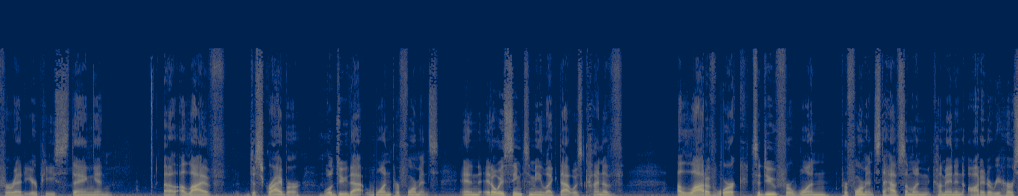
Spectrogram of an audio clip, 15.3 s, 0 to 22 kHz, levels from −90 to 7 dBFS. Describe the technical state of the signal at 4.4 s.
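Nothing at 4.4 s points to a fault: the speech signal is intact at that moment.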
